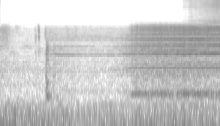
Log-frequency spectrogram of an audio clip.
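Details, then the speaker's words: Kymco scooter with unknown noise complaint, first suspected cooling fan: thin steady high whine rising over a low hum once powered; identified as the fuel pump making the noise. "You know that actually sounds Huh. Like the fuel pump. Hmm. I thought it was the Yes, that is the fuel pump. Making hideous noises. I thought it was the the cooling fan. It is not."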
